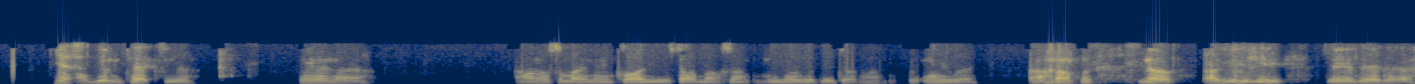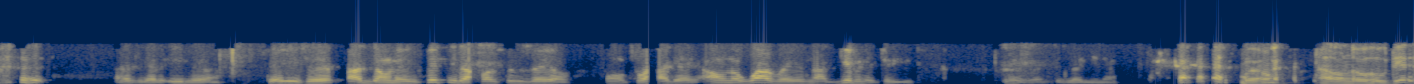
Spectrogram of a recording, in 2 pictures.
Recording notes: TNTSuperfantastic Conference Call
